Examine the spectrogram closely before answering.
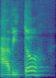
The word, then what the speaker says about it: habitó: muchas definiciones de hecho si cambiamos el acento de la palabra hábito lleva acento en la a se refiere a esto a nuestras costumbres y si lo cambiamos hacia el final es habitó que viene de habitar fíjense que có en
